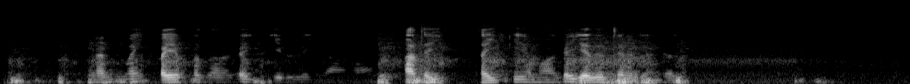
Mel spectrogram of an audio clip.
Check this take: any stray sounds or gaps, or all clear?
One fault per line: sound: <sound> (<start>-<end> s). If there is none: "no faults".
no faults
